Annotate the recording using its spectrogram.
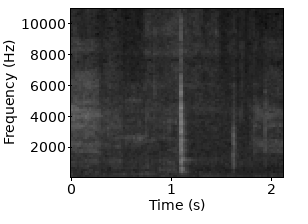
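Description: Low steady background noise from a handheld camera being moved, with one sharp click about a second in and a fainter one soon after.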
